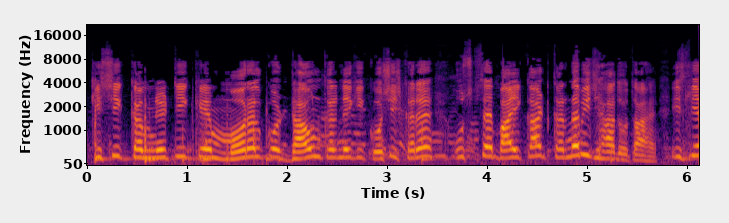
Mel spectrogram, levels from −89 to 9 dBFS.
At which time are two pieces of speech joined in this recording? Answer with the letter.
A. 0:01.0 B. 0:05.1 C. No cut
C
